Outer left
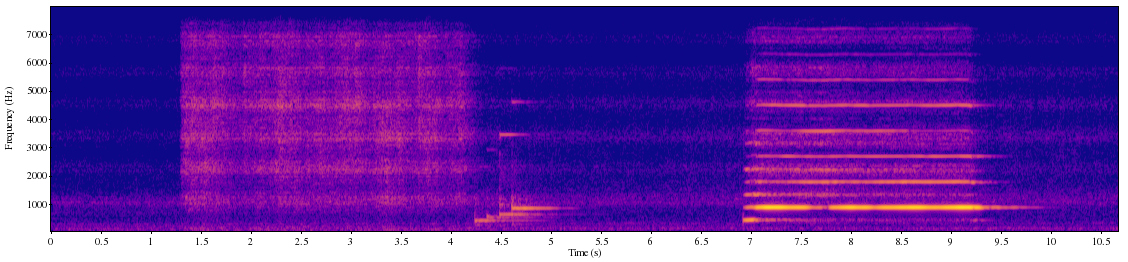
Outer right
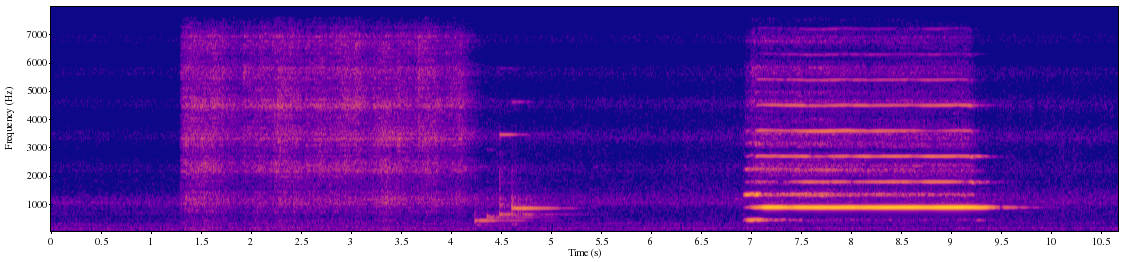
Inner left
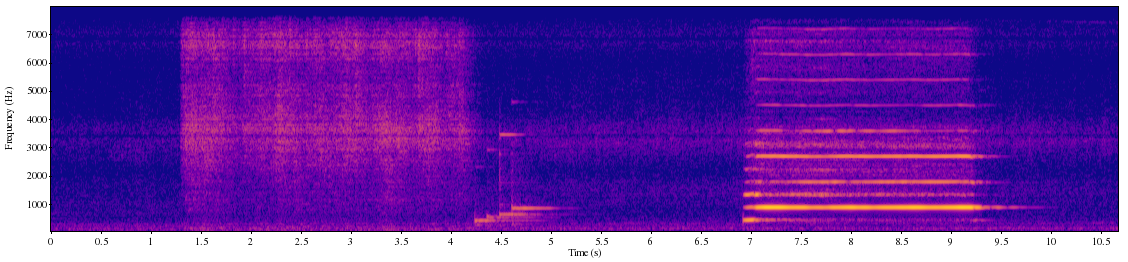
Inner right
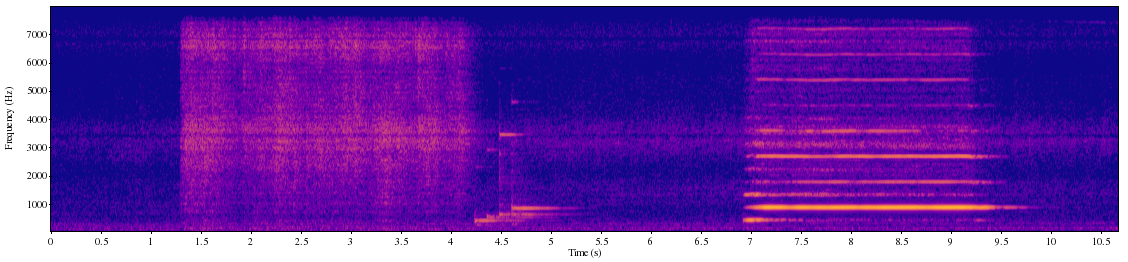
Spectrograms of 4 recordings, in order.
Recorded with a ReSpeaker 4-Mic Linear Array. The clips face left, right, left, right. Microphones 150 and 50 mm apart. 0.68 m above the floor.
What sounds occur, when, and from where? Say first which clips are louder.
1.3 s crumpling: outer right 1 dB, inner right 1 dB; 80° right, 3.5 m
4.2 s a ringtone: outer left 1 dB, inner left 2 dB; 5° left (ahead or behind), 0.6 m
6.9 s a flute: outer left 5 dB, inner left 6 dB; 50° left (ahead or behind), 0.5 m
